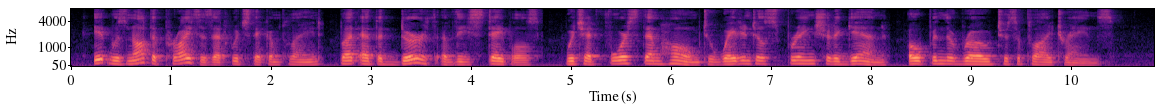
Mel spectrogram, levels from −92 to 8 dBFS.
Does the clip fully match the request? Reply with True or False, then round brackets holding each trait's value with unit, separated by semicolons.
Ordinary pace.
True (185 wpm)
